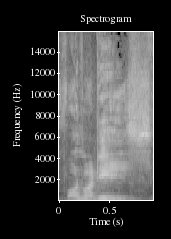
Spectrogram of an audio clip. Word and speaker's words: Vondis: the owner of Vondis. Is that how you pronounce it? – That's it, Vondis.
